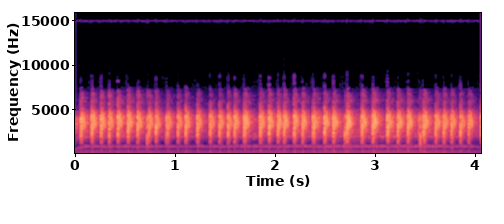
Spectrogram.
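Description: A model atom smasher, presented as the sound of atomic energy, crackles in a fast, steady stream of sharp buzzing pulses, about ten per second, over a constant low electrical hum, with no voices.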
